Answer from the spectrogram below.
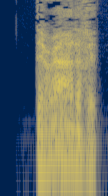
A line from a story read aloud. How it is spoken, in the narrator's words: I whispered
